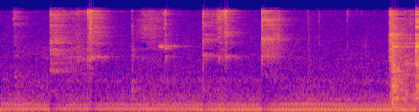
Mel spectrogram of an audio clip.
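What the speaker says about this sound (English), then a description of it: "I'm gonna get this knife out of here." A metal knife pulled out and handled among cutlery, several close bright clinks and scrapes in quick irregular bursts, with a faint low hum underneath.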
